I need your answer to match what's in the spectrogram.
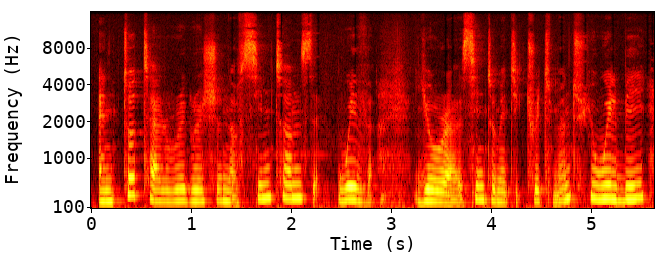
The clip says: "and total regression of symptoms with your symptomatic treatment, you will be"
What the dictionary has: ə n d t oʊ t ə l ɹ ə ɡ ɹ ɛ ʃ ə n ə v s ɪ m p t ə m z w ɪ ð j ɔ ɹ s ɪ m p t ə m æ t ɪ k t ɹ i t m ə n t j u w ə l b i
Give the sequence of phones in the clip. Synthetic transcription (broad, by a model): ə n t oʊ t ə l ɹ ə ɡ ɹ ɛ ʃ ə n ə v s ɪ m p t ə m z w ɪ ð j ɔ ɹ s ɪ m p t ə m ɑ t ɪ k t ɹ i t m ə n t j u w ə l b i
